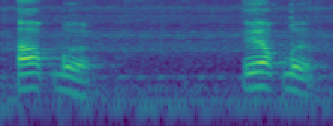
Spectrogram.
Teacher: جو قاف حروف قلقلہ میں سے ہے تو اس میں قلقلہ کرنا ہے ساکن ہونے کی صورت میں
